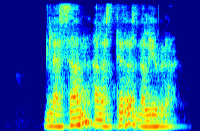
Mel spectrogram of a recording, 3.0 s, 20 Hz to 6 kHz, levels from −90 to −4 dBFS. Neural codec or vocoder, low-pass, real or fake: codec, 16 kHz, 16 kbps, FunCodec, trained on LibriTTS, 50 frames a second; 5.4 kHz; fake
